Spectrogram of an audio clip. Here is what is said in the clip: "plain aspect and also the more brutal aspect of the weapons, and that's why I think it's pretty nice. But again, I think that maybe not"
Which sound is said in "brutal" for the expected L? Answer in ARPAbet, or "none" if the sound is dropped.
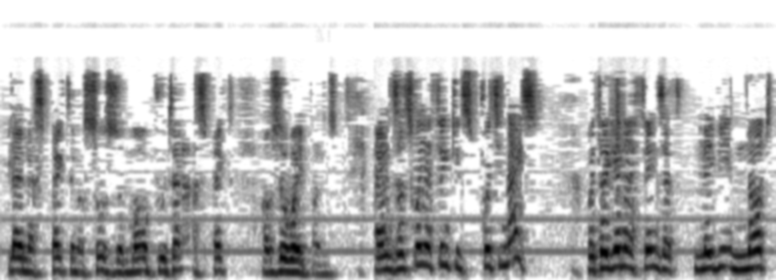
N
